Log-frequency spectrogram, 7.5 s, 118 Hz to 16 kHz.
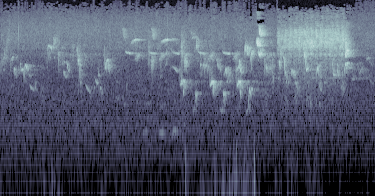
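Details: Several songbirds singing on a May morning in 2020 in Samara Oblast, Russia: scattered high chirps, short whistled notes and trills overlapping, with light low rumble beneath.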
